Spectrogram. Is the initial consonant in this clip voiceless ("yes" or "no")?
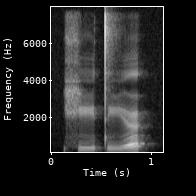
yes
